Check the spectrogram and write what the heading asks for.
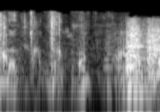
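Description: Short grunts from a snarling cartoon bulldog, a few brief ones and then a louder one near the end.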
